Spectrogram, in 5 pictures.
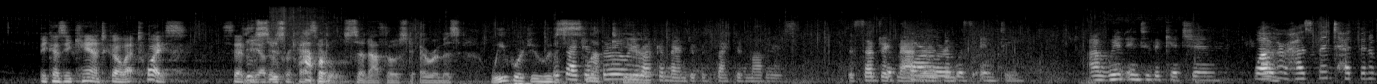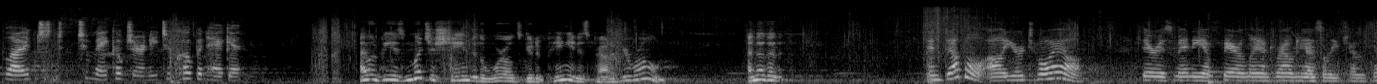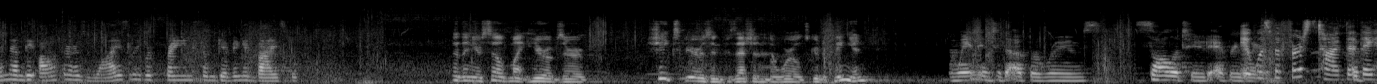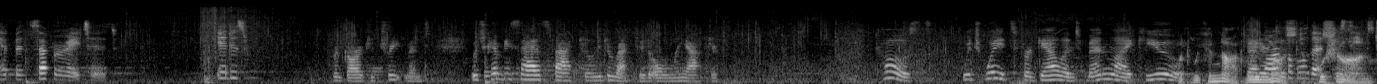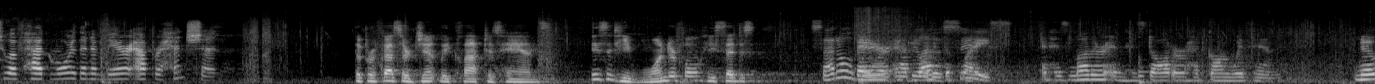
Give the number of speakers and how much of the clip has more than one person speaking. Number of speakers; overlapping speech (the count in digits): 7, about 12%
